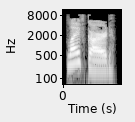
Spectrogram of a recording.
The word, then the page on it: life guard: British English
